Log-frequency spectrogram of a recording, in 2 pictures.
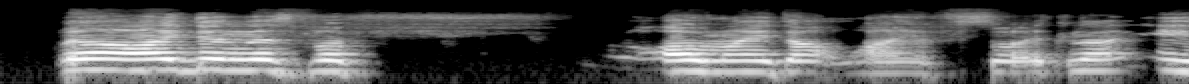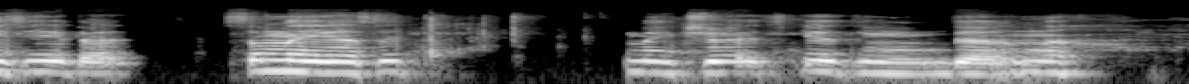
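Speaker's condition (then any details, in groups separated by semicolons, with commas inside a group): Cerebral palsy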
